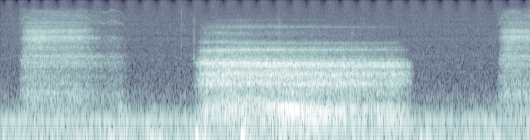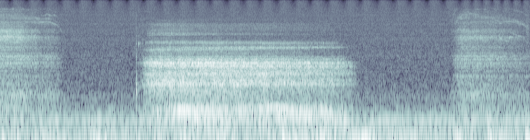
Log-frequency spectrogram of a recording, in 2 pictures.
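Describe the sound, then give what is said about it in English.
Slow, deep breathing in a guided bedtime meditation: short, hissy inhales each followed by a much longer, softer exhalation, two full cycles and the start of a third, quiet and without talk. “A longer exhalation promotes calmness and works to slow down the heart rate. Breathe along with me.”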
